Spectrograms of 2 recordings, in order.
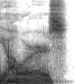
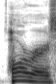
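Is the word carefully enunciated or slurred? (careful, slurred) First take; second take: slurred; careful. First: The word is slurred and unclear. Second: The word is carefully and clearly enunciated. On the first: The speaker calls it wrong. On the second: The speaker calls it right.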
